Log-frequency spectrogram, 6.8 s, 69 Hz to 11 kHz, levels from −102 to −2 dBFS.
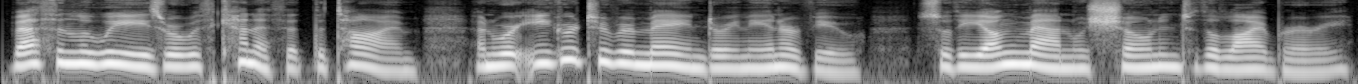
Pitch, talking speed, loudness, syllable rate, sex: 200 Hz, 230 wpm, -15 LUFS, 6.2 syllables/s, female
